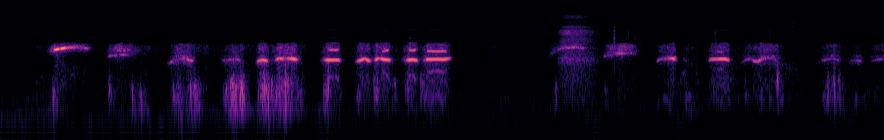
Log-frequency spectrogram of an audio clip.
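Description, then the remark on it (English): A caller whistles an imitation of a bird call they want identified: a clear run of short, rhythmic whistled notes in two phrases separated by a brief pause, with some breathy noise. “I wanted to know what species of bird or what kind of bird has a call like this. I'm going to try to whistle it to you.”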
